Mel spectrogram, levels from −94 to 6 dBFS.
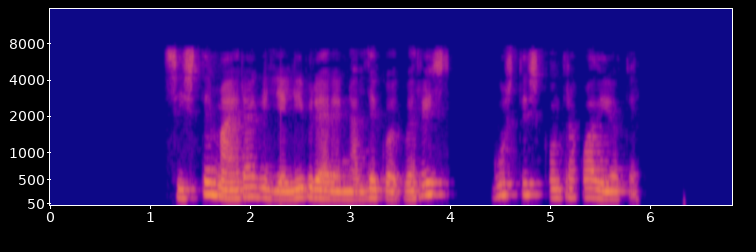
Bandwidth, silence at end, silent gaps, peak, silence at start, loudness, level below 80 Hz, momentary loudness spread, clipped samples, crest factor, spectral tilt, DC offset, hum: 7.6 kHz; 0.95 s; 4.07-4.41 s; -14 dBFS; 1.15 s; -32 LUFS; -74 dBFS; 11 LU; under 0.1%; 18 dB; -6 dB/octave; under 0.1%; none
